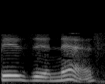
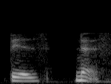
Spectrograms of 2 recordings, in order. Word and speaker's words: business: syllables on page 18, some words appear to have three or more syllables, but all of them are not actually spoken. For example, business is not bizess, but rather business.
